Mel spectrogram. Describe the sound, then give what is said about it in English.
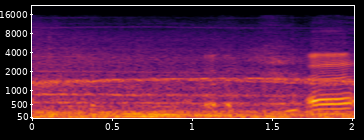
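A fire engine siren wails in Los Angeles beneath a low rumble of background noise, its rising harmonic tone swelling loudly near the end as the vehicle approaches. “And cue fire engines.”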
